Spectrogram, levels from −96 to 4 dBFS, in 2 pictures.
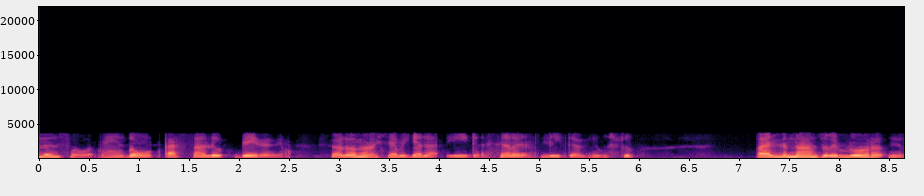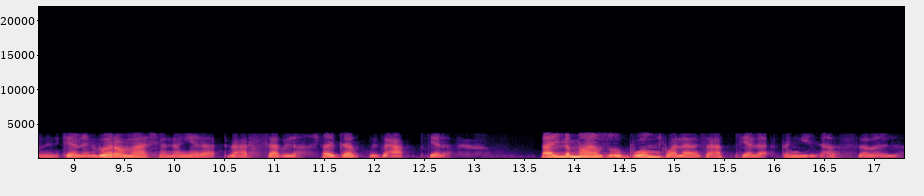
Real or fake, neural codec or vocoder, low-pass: fake; codec, 16 kHz, 1 kbps, FunCodec, trained on LibriTTS, 50 frames a second; 3.6 kHz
